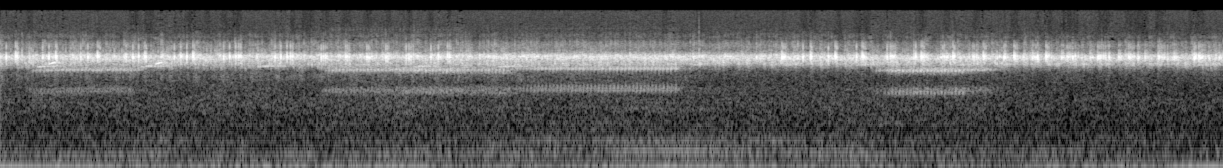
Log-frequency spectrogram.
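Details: Tree frogs calling at night in a swamp in the backwoods of North Carolina: a dense, high, pulsing trill chorus runs throughout, broken by about five drawn-out, lower, steady tones of one to three seconds each, over a faint low hum.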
